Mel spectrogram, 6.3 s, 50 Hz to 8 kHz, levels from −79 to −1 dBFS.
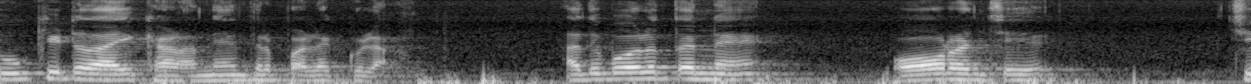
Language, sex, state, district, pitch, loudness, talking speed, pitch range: Malayalam, male, Kerala, Kasaragod, 140 Hz, -18 LUFS, 50 wpm, 105-160 Hz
